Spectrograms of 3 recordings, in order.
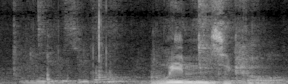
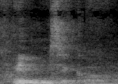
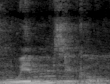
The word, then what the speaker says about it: whimsical: Whimsical. Whimsical. But most dialects, I would say, don't pronounce the H at all. It's just whimsical.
